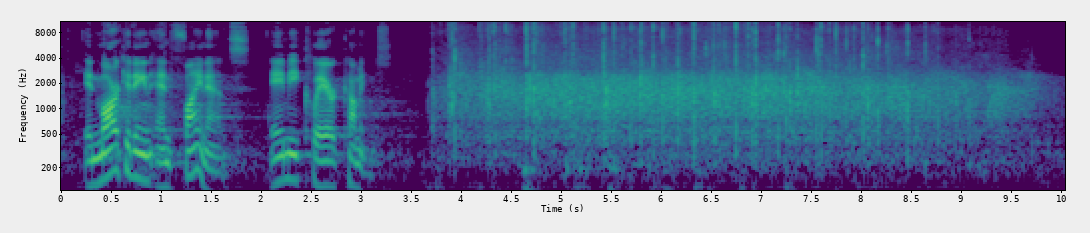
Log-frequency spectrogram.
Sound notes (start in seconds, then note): 3.6 audience applauding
